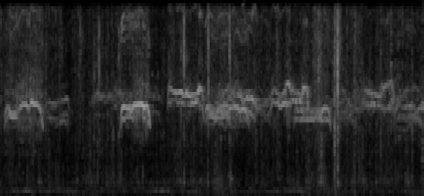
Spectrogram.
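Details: Small young pigeon feeding bigger youngsters; high thin squeaks in short wavering phrases, a sharper squeal near the middle, over low steady murmuring coos.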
